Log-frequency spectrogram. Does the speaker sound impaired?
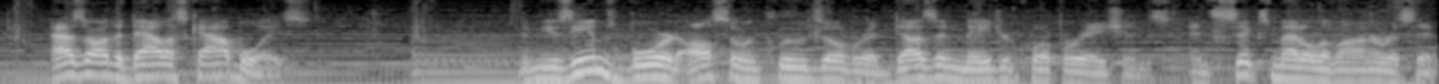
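No.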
